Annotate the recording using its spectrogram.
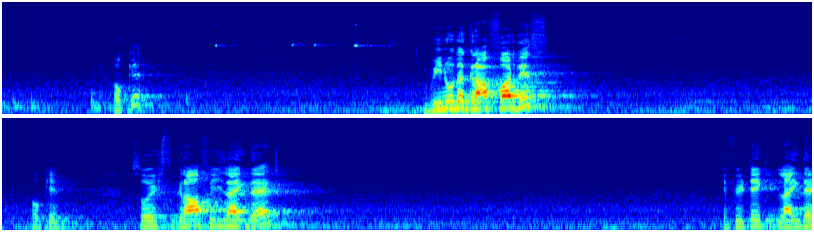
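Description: A man speaks calmly nearby, in short bursts, with pauses.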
